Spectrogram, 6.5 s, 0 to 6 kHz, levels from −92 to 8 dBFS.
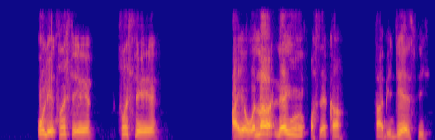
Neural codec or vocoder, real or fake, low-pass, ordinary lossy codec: codec, 16 kHz, 8 kbps, FunCodec, trained on LibriTTS, 25 frames a second; fake; 5.4 kHz; AAC, 48 kbps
